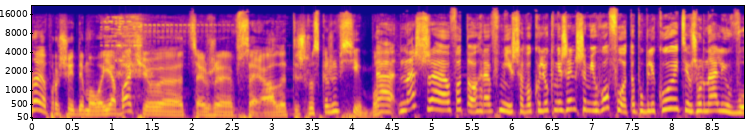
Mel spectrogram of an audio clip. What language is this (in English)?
Ukrainian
